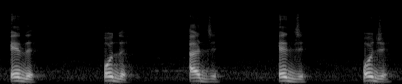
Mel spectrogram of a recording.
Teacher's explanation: ہلکا سا ایک آواز میں لوٹ رہی ہے آواز، اسے ہی قلقلہ کہتے ہیں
